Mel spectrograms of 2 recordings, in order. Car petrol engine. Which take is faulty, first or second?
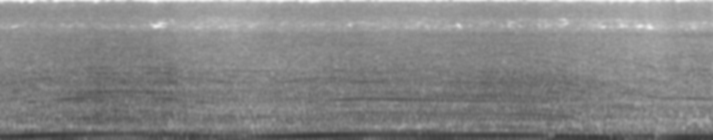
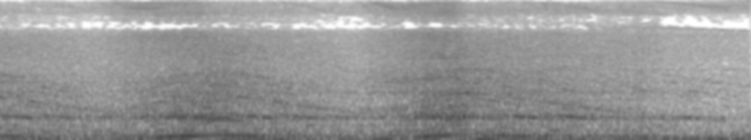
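second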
